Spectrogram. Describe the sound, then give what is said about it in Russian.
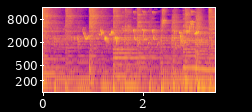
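Bright, quick nightingale chirps and warbling trills flutter repeatedly over a steady, full musical backing with a regular beat, the birdsong sitting clearly on top of the instruments. “Заводит песню звонкую влюбленный соловей своей любимой пташечке, он посвящает трель.”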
